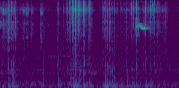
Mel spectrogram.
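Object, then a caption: Row of plastic felt-tip markers on a desk mat. A row of thin, hollow plastic felt-tip markers lying on a desk mat is tapped and drummed with fingertips. It makes a quiet, quick patter of light clicky taps, with soft low thuds under bright, high ticks. Each tap dies away almost at once.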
